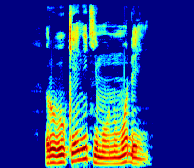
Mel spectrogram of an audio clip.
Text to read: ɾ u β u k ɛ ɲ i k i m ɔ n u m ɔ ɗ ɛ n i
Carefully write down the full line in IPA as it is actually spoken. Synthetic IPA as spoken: ɾ u β u k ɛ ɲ i k i m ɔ n u m ɔ ɗ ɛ ɲ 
